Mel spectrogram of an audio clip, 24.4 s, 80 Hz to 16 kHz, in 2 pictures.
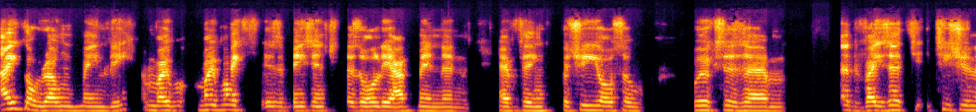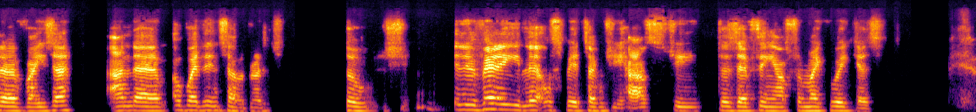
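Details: Adult man with spinocerebellar ataxia type 14, shared with his brother; his consultant noticed something wrong as soon as he started speaking; ataxic dysarthria.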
